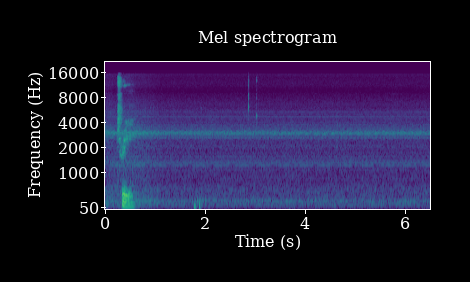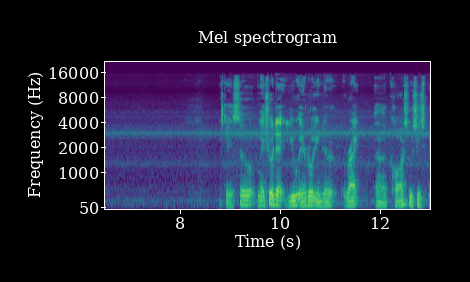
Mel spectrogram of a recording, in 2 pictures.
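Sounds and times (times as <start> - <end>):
faint high-pitched whine: 0.0 - 13.0
person speaking: 8.8 - 13.0.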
